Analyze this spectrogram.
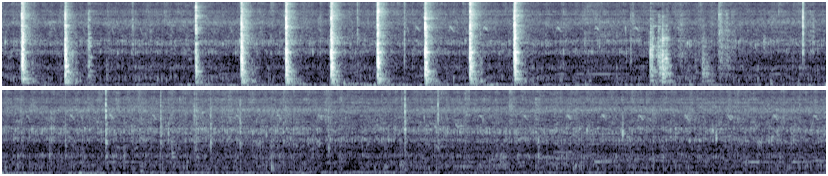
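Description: Wire scrapes and creaks as it is twisted tight around bamboo poles.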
